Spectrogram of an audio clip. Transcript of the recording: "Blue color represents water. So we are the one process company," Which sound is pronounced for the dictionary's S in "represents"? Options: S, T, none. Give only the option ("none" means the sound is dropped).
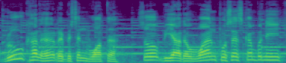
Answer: none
